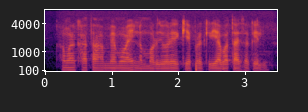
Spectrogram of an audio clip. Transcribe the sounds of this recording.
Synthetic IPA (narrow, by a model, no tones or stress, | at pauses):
həməɾkʰat̪aɦəmːemobaɪlnəmbəɾd͡ʒoɾekepɾəkɾijabət̪asəkɛlũ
